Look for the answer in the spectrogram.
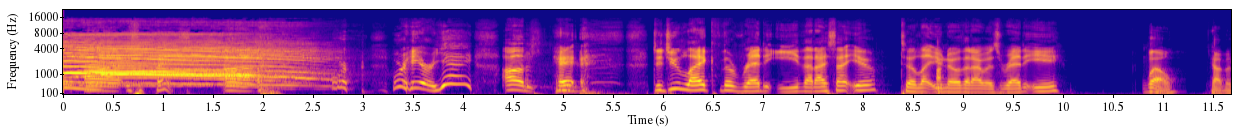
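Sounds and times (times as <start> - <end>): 
crowd cheering and whooping with applause sound effect: 0.0 - 2.9
speech: 3.4 - 10.0, 10.8 - 11.6.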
